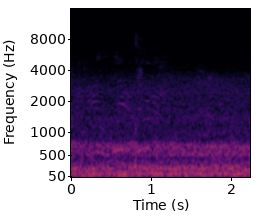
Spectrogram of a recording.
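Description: Steady, low background noise of a televised football match's pitch-side ambience, with no commentary over it.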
